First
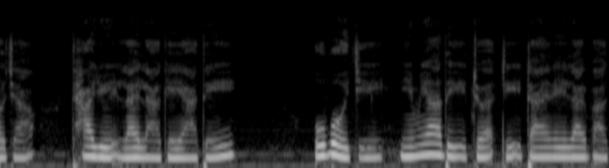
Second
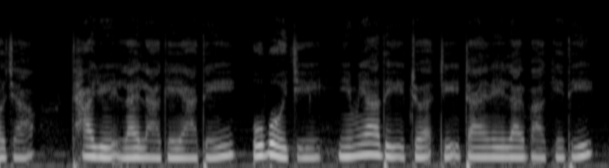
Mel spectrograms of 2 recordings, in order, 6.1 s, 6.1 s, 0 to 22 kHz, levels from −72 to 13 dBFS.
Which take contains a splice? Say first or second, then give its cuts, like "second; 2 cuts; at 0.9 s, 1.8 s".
second; 1 cut; at 2.4 s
